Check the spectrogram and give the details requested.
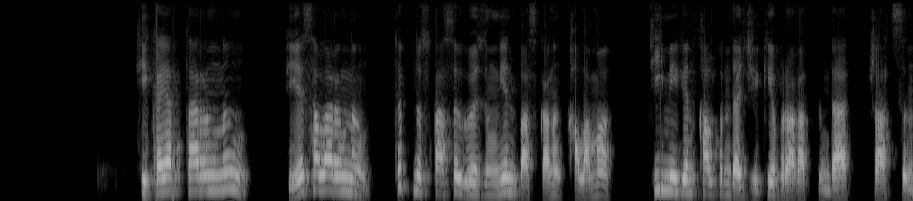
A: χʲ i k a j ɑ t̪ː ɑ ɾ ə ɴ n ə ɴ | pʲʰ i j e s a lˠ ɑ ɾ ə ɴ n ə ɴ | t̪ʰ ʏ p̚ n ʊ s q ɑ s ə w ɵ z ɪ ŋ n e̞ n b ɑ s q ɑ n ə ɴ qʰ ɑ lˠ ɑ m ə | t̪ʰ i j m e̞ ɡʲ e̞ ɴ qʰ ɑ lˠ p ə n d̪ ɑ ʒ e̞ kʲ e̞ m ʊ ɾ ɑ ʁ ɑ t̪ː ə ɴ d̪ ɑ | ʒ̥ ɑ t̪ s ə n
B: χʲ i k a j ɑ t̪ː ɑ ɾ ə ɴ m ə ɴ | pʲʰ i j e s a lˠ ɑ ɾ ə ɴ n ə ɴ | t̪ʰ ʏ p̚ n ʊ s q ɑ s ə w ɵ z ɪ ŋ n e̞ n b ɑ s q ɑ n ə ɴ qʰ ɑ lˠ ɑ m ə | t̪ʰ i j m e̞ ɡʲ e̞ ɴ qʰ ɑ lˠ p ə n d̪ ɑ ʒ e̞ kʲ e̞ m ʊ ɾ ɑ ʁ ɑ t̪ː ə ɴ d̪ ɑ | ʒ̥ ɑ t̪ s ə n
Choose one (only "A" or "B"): A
